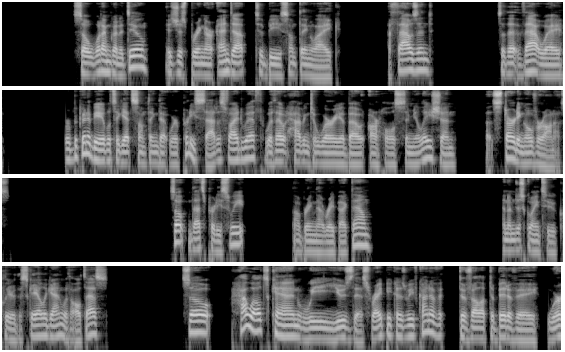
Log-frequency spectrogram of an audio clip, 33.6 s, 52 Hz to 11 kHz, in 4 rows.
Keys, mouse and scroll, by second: 21.9 click, 23.5-24.3 scroll up 2, 25.1 alt+s, 27.1-27.6 scroll down 1, 27.6 middle click, 28.6 shift+middle click.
